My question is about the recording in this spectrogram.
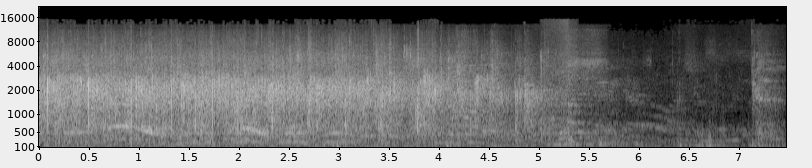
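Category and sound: crowd, audience clapping hands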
